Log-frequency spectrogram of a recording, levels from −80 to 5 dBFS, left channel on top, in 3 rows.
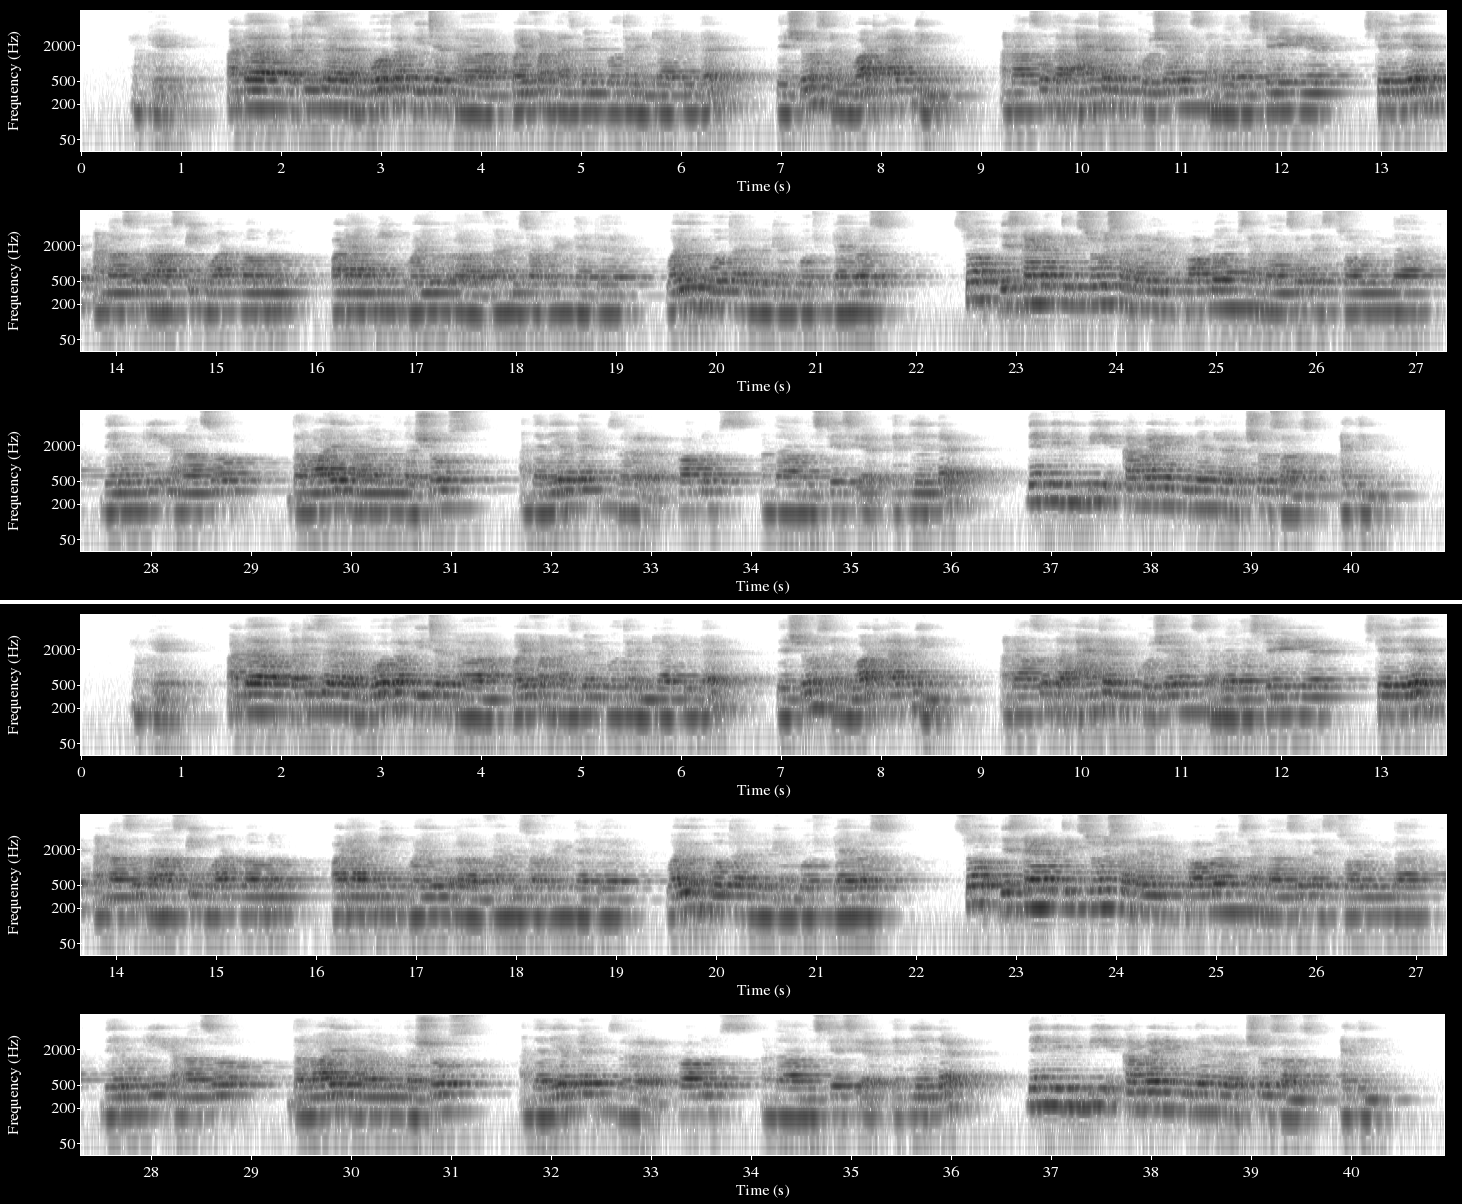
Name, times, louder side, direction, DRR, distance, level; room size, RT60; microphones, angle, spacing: voice 1, 0.5-1.1 1.5-6.5 7.0-8.7 9.2-12.6 12.9-15.8 16.1-19.1 19.5-21.7 22.4-27.1 27.5-28.9 29.4-31.2 31.7-36.1 36.7-40.3, right 2 dB, 15° left, -4 dB, 0.4 m, -25 dB
2.8 x 2.5 x 2.3 m, 1.2 s
head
